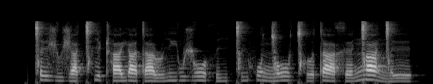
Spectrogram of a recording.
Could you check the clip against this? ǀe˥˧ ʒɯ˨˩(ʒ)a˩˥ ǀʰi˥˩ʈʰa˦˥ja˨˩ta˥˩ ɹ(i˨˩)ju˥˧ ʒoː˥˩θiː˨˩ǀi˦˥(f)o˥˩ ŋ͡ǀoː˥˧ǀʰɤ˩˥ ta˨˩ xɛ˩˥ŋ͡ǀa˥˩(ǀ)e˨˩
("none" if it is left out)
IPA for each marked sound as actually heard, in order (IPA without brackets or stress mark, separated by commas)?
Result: ʒ, i˥˧, f, ŋ͡ǀ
